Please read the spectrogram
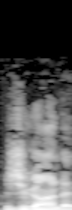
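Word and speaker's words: Gigandet: Gigande, that's how you say it.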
